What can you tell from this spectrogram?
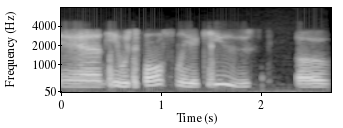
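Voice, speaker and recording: A man speaks with an American accent at medium pitch. He has a normal speaking voice and fairly even intonation. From US Northeast (Vermont). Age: 60s. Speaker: author and survival expert. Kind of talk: interview.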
